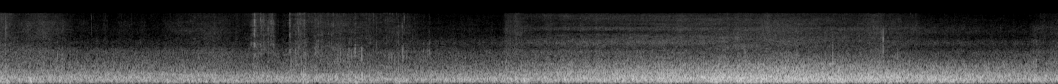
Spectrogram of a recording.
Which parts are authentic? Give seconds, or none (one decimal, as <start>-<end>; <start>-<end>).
none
